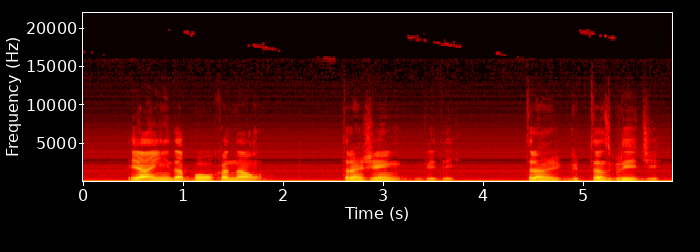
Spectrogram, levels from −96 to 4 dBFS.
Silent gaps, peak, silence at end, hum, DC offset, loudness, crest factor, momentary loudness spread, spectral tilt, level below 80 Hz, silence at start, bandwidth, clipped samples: none; -12 dBFS; 0 s; none; under 0.1%; -31 LUFS; 20 dB; 16 LU; -7 dB/octave; -42 dBFS; 0 s; 18.5 kHz; under 0.1%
